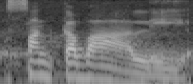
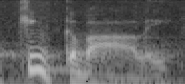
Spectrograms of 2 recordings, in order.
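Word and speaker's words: Cinquevalli: of the century called Paul sankali or chavali depends how you say it and he used to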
